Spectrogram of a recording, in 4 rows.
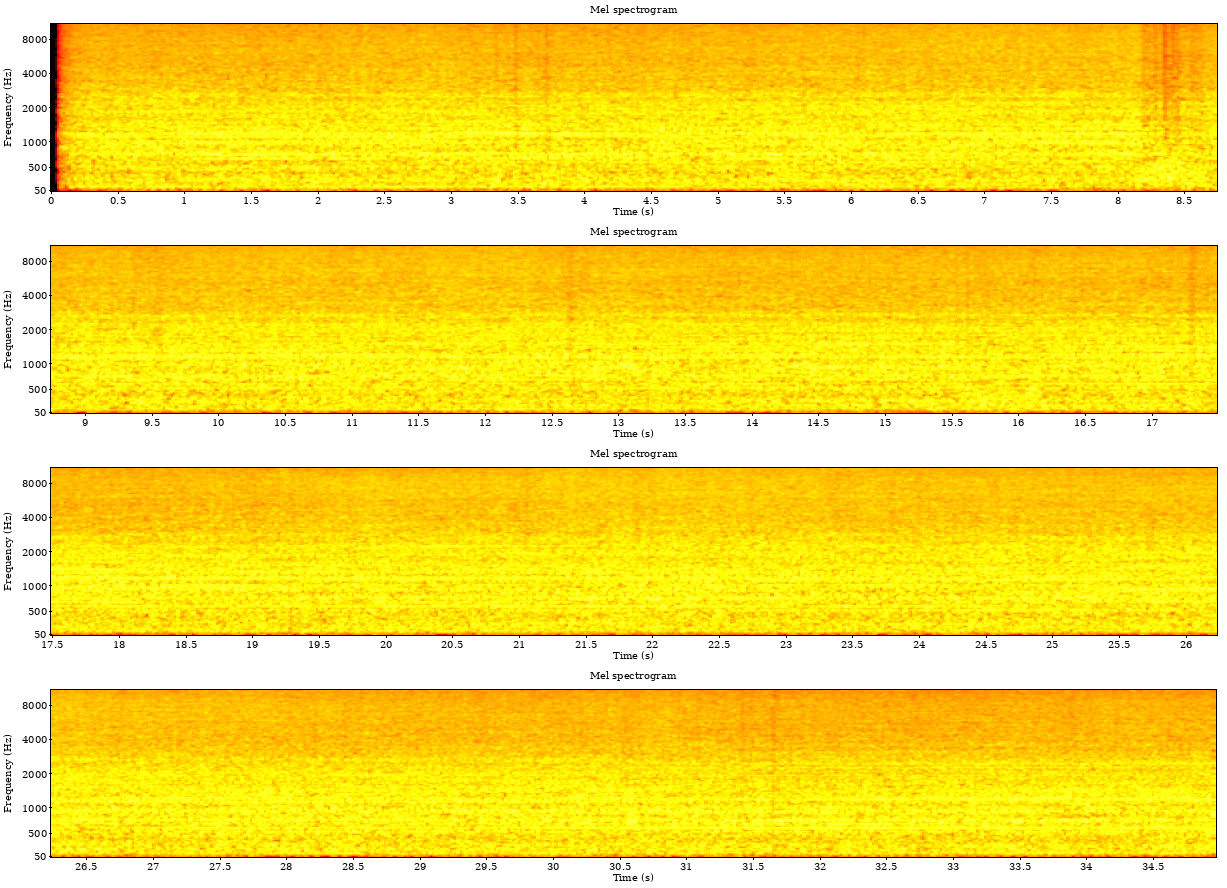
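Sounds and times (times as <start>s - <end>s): boat engine running: 0.1s - 34.9s
water foaming along hull: 0.1s - 34.9s
wind on microphone: 0.4s - 28.2s.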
